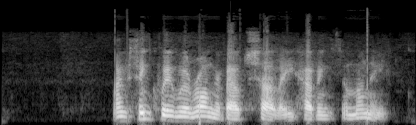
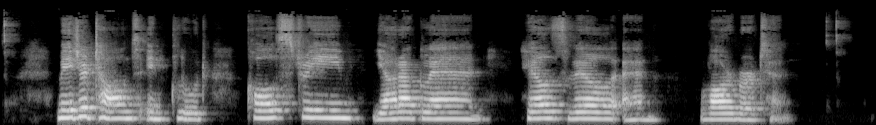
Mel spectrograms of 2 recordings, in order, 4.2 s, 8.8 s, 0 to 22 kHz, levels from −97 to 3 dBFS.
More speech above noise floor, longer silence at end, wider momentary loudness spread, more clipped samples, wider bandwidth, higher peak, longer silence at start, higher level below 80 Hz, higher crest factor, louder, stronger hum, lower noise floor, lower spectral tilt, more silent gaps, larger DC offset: first, 55 dB vs 33 dB; second, 0.3 s vs 0.85 s; second, 7 LU vs 17 LU; neither; second, 9.4 kHz vs 14 kHz; about the same, 0 dBFS vs -2 dBFS; first, 1.15 s vs 0.6 s; first, -52 dBFS vs -68 dBFS; about the same, 14 dB vs 16 dB; first, -14 LUFS vs -17 LUFS; neither; first, -68 dBFS vs -50 dBFS; about the same, -6 dB/octave vs -5 dB/octave; neither; neither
